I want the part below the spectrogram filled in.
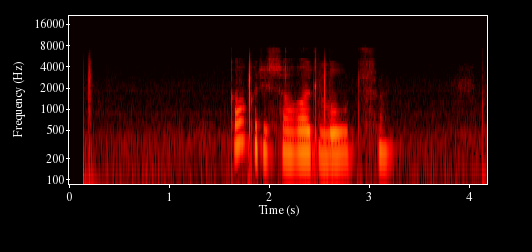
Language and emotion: Russian, sad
